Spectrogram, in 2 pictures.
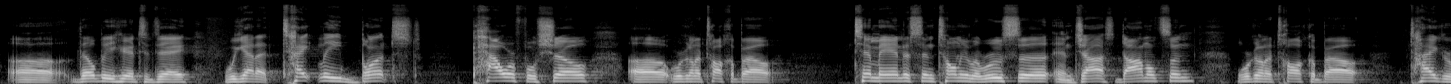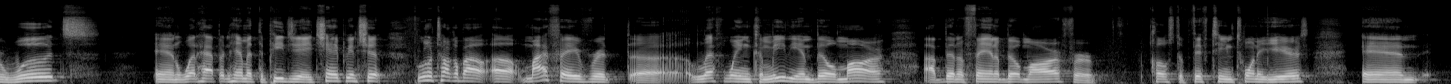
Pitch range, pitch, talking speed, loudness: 120-150 Hz, 130 Hz, 140 wpm, -19 LUFS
